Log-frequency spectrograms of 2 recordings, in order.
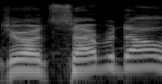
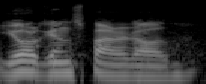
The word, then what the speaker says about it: Jörgen Sparredal: And George Sparredal, is that how you pronounce it? Yeah, almost. Jörgen Sparredal.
